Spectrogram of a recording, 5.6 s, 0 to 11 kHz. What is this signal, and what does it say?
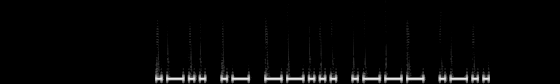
Morse code, heard as a keyed tone, about 22 wpm, 700 Hz. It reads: LA7JL
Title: DXCC-100 Call Signs - 5 Characters - Repeated 3x - 22wpm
